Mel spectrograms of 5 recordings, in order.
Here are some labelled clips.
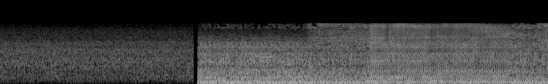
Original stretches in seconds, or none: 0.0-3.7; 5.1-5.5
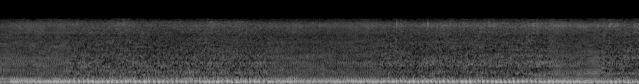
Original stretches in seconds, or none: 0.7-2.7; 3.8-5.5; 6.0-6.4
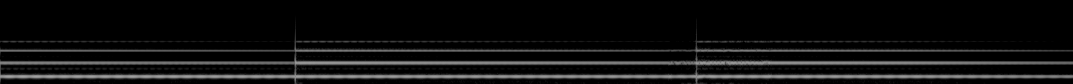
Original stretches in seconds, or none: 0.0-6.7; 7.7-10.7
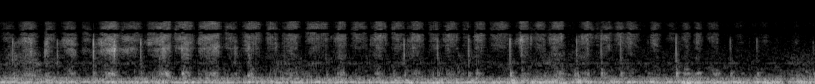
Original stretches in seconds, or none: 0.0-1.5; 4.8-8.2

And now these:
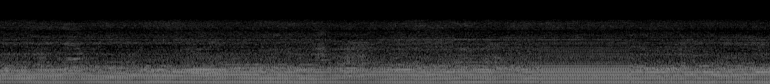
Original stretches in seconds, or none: 5.4-6.3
